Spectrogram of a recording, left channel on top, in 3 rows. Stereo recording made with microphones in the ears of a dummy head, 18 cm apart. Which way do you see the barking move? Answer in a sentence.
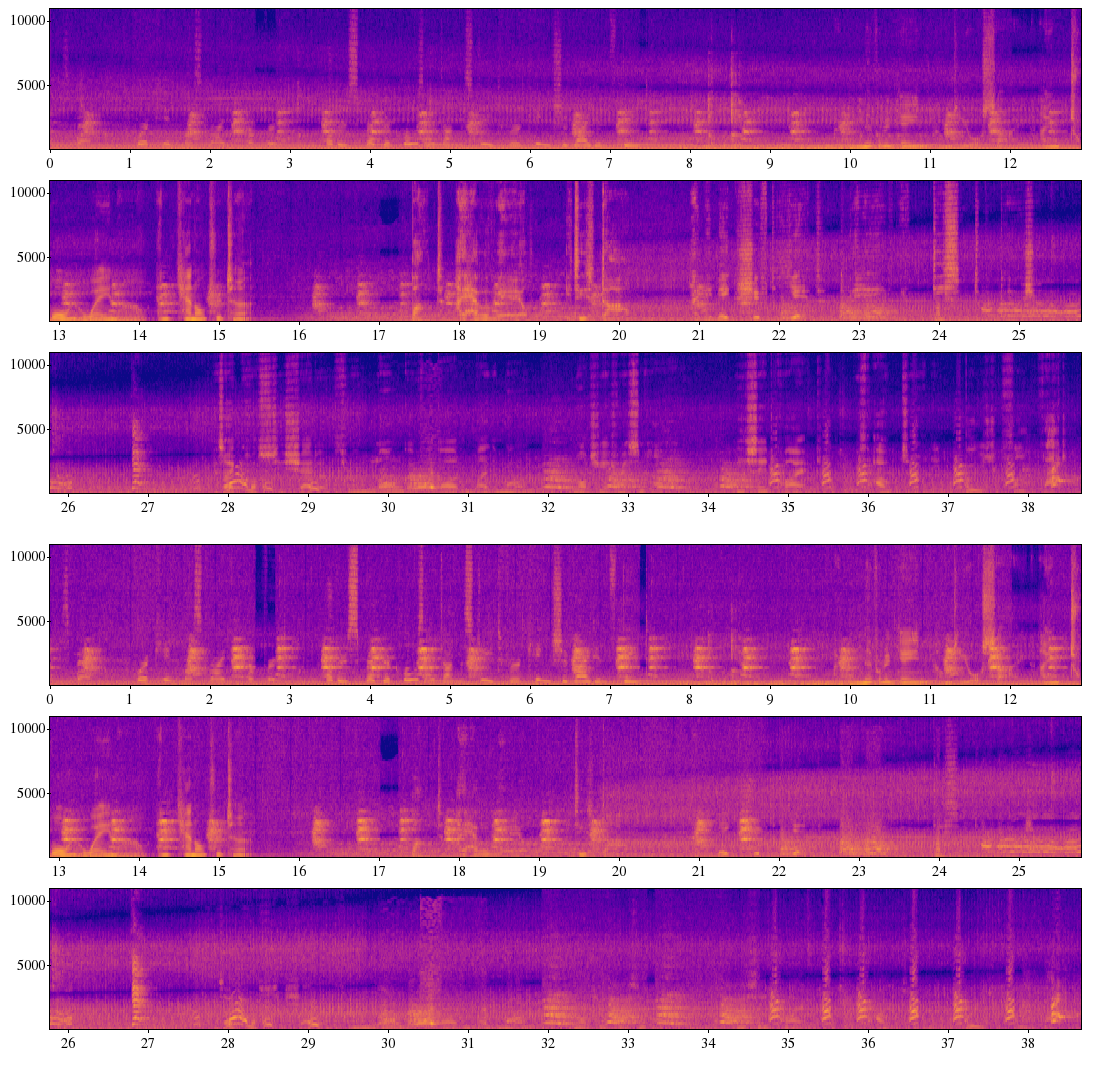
You can hear the barking stay in one place.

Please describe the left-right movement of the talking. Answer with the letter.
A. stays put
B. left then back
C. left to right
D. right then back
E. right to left
E.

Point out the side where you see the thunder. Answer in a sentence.
In this clip you hear the thunder on the right.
